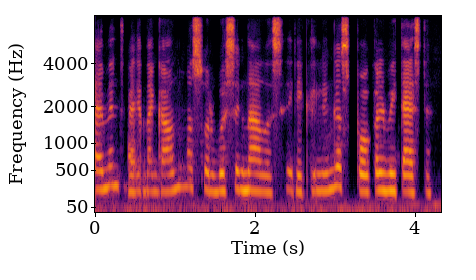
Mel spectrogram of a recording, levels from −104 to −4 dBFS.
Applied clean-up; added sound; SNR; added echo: neural diffusion model UNIVERSE++.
